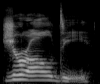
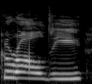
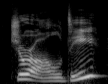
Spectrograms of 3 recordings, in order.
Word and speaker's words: Giraldi: Her name is Giraldi. Not Giraldi, not Giraldo, Giraldi.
